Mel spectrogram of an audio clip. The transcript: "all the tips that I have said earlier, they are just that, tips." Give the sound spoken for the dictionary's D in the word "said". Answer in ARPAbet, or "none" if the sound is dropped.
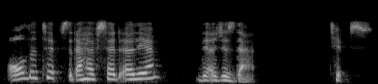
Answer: D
